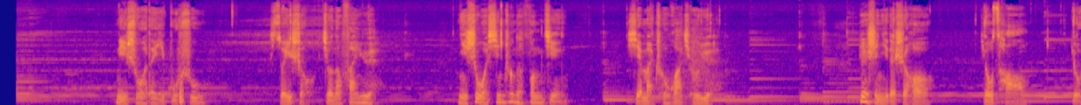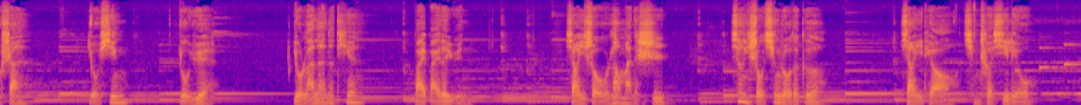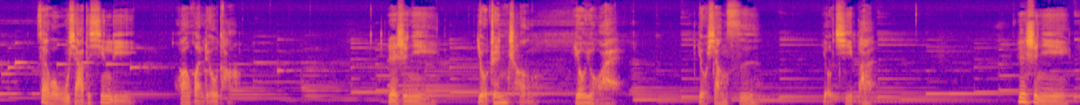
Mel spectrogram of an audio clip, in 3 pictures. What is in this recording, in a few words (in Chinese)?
与你相识 加背景音乐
